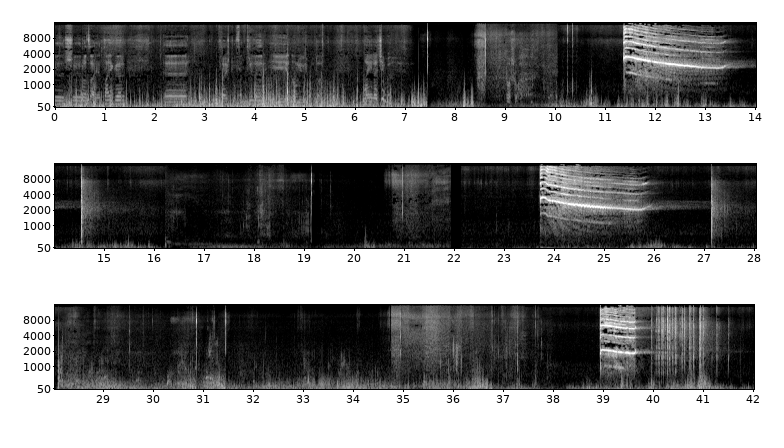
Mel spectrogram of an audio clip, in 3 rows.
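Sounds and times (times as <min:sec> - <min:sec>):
firework rocket whistle falling: 0:11.4 - 0:13.9, 0:23.7 - 0:26.5, 0:39.0 - 0:40.0
firework bang: 0:27.1 - 0:28.8.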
